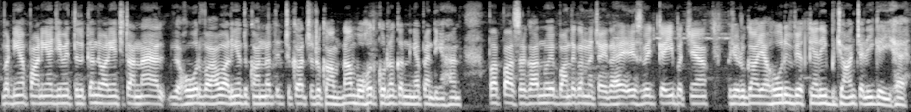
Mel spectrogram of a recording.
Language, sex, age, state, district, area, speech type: Punjabi, male, 18-30, Punjab, Kapurthala, urban, spontaneous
